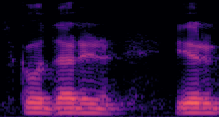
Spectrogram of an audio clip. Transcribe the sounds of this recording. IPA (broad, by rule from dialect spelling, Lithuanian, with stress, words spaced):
sɐˈkɐʊ ˈdɐr ɪr ˈɪr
